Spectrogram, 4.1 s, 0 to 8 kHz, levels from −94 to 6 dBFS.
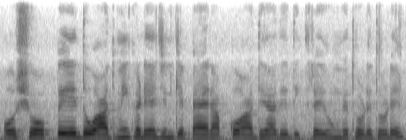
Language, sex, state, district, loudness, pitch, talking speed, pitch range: Hindi, female, Haryana, Rohtak, -16 LUFS, 200 Hz, 250 wpm, 195-210 Hz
